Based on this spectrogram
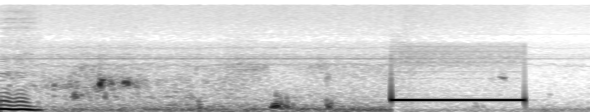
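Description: Telephone ringing on a call: a single steady ring tone of about one second rises clearly above a stretch of quieter, muffled background noise.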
